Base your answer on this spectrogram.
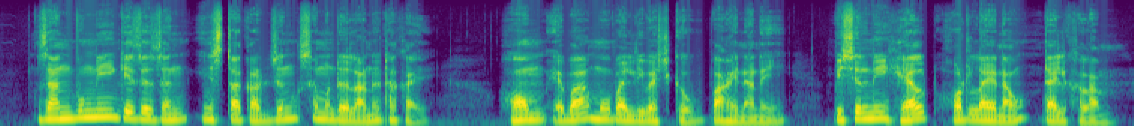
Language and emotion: Bodo, neutral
